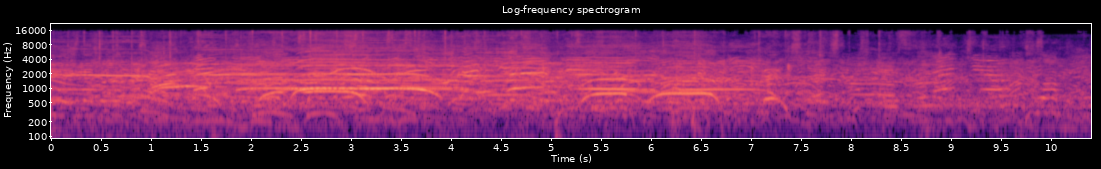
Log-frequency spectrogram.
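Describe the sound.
A concert audience in Ouray breaks into overlapping chatter and shouts as people hurry off to escape a sudden rainstorm that rained out the concert, a dense, fairly loud babble of many voices that holds steady for about ten seconds.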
